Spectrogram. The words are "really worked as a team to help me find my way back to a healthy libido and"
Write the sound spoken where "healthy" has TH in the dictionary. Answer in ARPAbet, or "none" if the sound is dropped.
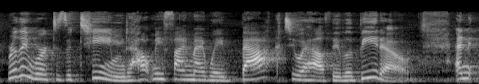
TH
